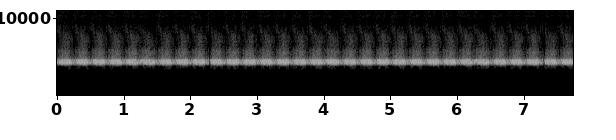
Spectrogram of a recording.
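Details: Crickets on a summer night in a moonlit meadow on a farm: a continuous, piercing high chirp, pulsed steadily around four times a second, with two short breaks and no other noise.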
